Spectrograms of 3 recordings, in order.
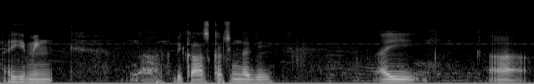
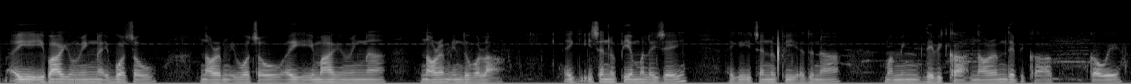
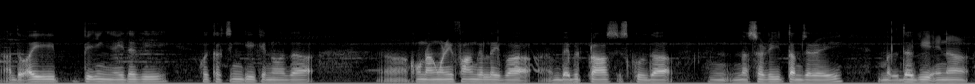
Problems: background sounds at intervals, background conversations at intervals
